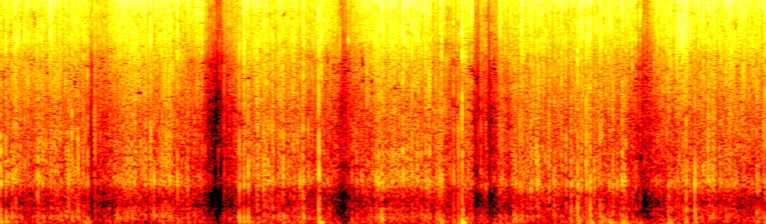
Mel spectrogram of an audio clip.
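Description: A derma roller with metal needles is rolled across the top of a palm-sized, puffy, sparkly iridescent plastic mesh scrub sponge, scratching the mesh. A steady, dense crackling and crinkling rasp fills the clip with brief quieter dips between passes.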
